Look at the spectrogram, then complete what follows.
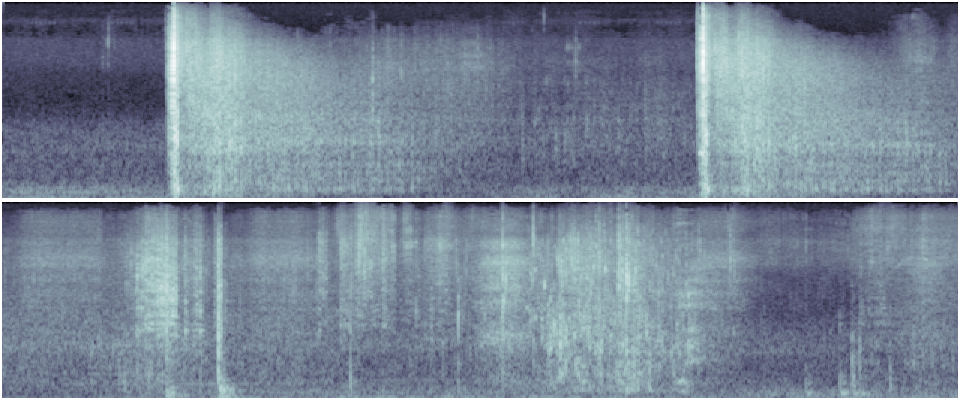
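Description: Two shotgun shots about three and a half seconds apart, each echoing away over the water, then a few softer knocks.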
